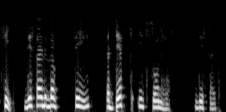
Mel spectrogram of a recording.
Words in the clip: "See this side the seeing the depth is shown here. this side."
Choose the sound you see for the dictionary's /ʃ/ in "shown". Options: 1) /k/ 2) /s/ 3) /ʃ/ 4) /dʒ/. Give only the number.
2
